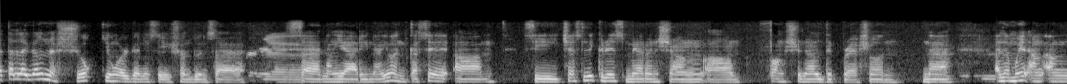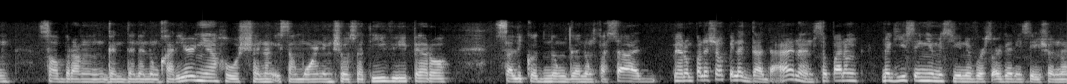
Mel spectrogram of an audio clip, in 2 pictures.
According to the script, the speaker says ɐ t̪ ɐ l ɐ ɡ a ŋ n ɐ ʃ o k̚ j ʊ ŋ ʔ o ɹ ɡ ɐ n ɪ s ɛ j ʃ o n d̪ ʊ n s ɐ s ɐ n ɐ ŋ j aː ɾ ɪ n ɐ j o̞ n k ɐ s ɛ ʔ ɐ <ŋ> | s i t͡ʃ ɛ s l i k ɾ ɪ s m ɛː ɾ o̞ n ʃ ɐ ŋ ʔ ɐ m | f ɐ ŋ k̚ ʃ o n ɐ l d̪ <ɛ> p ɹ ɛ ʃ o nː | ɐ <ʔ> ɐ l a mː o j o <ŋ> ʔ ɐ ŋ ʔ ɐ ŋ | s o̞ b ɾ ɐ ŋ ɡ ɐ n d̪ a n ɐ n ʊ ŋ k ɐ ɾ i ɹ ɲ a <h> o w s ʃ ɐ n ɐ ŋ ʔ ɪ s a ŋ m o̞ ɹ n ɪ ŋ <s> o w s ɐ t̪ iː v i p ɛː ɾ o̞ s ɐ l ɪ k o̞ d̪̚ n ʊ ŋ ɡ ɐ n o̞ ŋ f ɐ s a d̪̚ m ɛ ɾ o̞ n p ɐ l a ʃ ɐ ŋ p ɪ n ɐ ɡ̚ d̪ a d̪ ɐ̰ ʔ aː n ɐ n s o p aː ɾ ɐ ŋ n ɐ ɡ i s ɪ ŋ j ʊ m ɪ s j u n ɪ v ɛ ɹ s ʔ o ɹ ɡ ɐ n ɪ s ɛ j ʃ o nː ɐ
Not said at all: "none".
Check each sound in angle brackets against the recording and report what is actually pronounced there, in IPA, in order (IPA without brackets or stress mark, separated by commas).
m, ɛ, ʔ, n, h, ʃ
